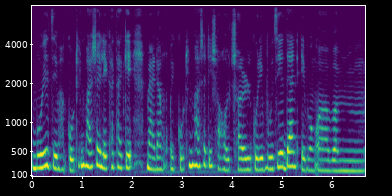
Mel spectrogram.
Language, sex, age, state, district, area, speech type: Bengali, female, 18-30, West Bengal, Jalpaiguri, rural, spontaneous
